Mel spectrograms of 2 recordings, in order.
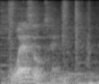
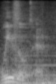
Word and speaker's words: Weaselton: at one point and Judy calls him Duke Weselton and he says it's pronounced weaselton and in Frozen it's the inverse of that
